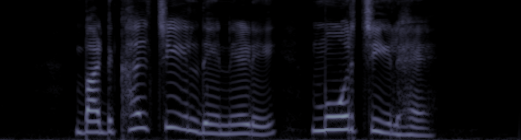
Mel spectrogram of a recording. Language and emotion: Punjabi, neutral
